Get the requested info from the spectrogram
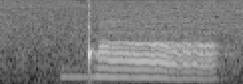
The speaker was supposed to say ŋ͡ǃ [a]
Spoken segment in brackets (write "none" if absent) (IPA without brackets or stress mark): ã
